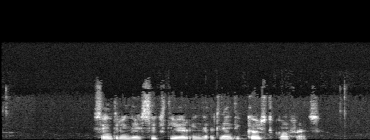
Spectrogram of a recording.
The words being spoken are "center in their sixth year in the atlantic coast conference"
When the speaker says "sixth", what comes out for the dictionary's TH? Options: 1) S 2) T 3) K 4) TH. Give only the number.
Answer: 2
